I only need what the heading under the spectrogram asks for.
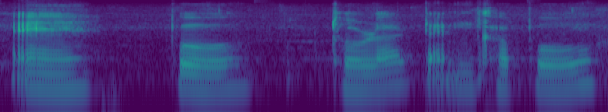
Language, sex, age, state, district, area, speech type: Sindhi, male, 18-30, Gujarat, Kutch, urban, spontaneous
